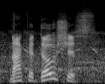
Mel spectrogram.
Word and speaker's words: Nacogdoches: And I left out a syllable. Our producer, Scott, all over it. Nacogdoches, Louisiana, Northwestern State.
